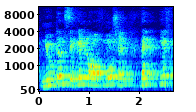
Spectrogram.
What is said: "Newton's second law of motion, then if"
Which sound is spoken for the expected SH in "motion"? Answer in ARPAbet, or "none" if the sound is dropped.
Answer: SH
